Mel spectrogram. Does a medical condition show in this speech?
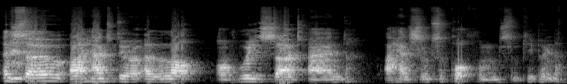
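Yes: profound deafness with cochlear implants, born profoundly deaf, cochlear implants; speaks fairly clearly after smooth speech therapy, speech not always this clear.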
